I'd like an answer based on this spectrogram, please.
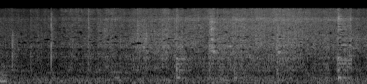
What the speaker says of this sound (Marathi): तर आपण आता बटाटे घालून घेऊया.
